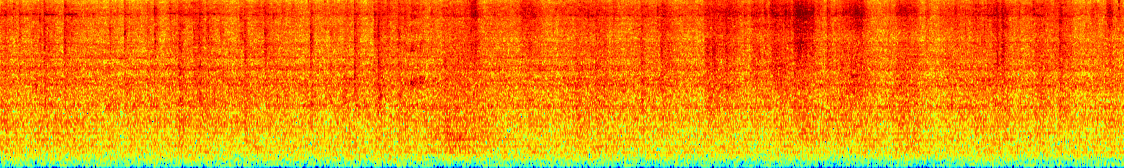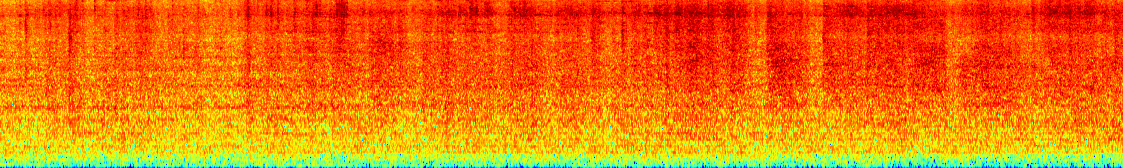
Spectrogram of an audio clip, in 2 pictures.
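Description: Freight train of loaded gas tank wagons rolling past close by. The wheels make a steady rolling rumble, with clickety-clack over the rail joints.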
